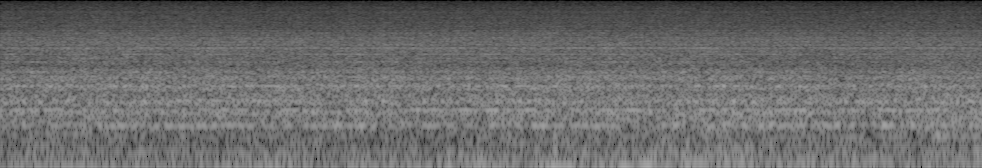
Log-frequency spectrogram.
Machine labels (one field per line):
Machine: fan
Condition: normal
